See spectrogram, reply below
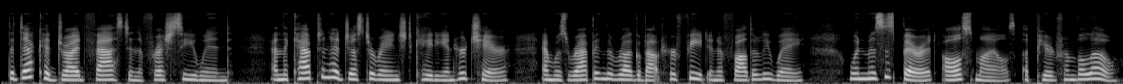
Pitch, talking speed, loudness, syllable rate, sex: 220 Hz, 215 wpm, -20 LUFS, 5.4 syllables/s, female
